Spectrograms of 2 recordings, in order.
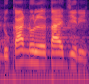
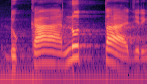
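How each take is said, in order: First: The article keeps a clear l sound. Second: The article blends into a t sound. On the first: The speaker calls it wrong. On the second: The speaker calls it right.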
